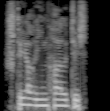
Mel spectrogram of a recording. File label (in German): "stearinhaltig", German; adjectives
